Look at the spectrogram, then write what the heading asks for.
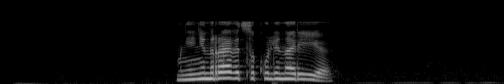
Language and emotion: Russian, angry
